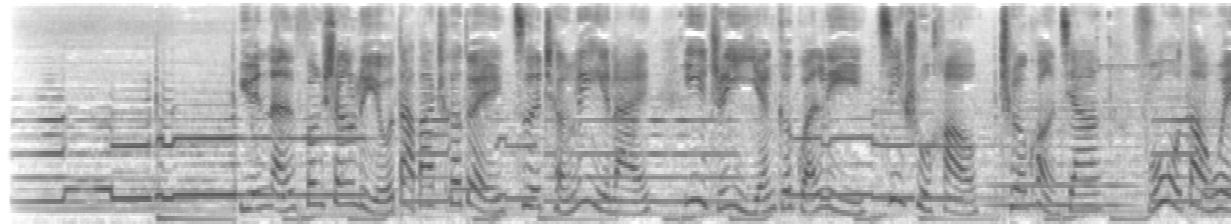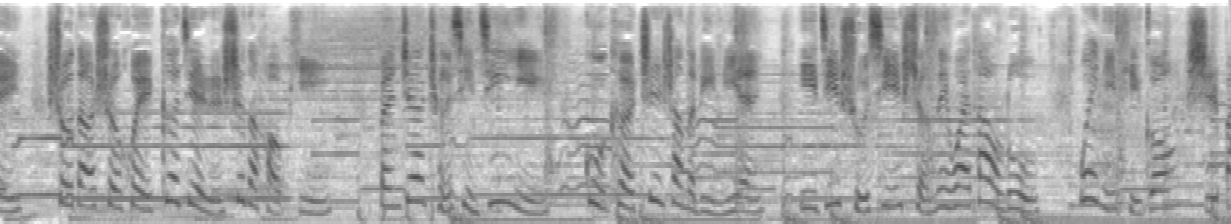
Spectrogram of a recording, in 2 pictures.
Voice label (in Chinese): 女47号旅游宣传; 云南风昇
